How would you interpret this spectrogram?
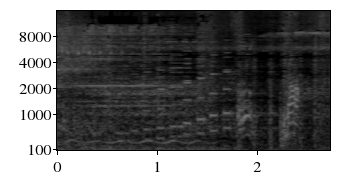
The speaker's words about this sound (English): Oh no, it's the bird and the Nintendo bird. That guy. It's the dog from Duck Hunt.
